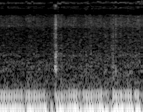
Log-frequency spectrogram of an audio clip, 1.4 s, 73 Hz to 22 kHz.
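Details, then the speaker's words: Ford Focus ST170 bought unseen, nearly out of fuel and backfiring earlier, at low revs: an uneven idle beat with a couple of dropped firing pulses; it is missing, and the crank was ruled out as the cause. "missing a little bit we're going to we're going to service it but yeah H interesting maybe that's why it was parked"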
